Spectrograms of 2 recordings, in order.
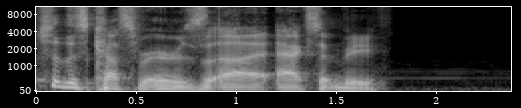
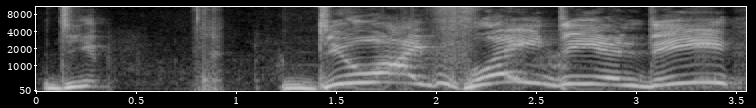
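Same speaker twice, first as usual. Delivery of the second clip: slow, much higher, drawn-out boast; mock grandiose; 10 semitones higher, slower than usual. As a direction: puff it up like a proud legend. Mock boastful answer to chat.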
